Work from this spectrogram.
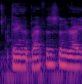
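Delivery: very quiet, gentle, soft, soothing motherly voice. Speaker recalls his mom calling him to breakfast, imitating mom's soothing voice. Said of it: "Mom has a very soothing voice. She would be like".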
